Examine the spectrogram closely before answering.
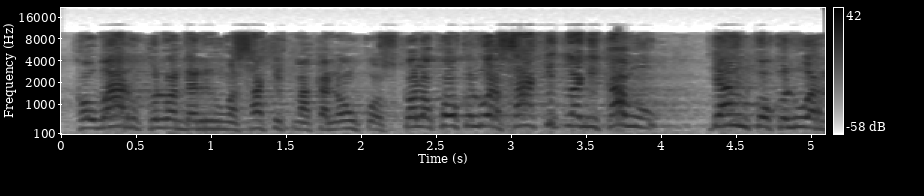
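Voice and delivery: lightly voiced mother forbidding her child; mildly hammed-up motherly scolding. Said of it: "Dilarang sama ibunya".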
